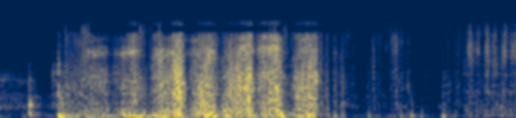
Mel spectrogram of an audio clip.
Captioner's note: scraping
